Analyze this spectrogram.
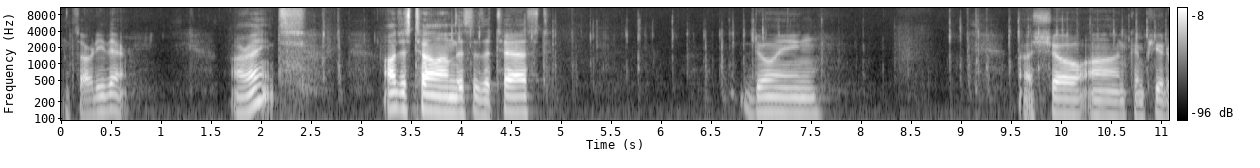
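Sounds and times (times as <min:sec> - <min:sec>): computer keyboard typing: 0:02.3 - 0:11.0.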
